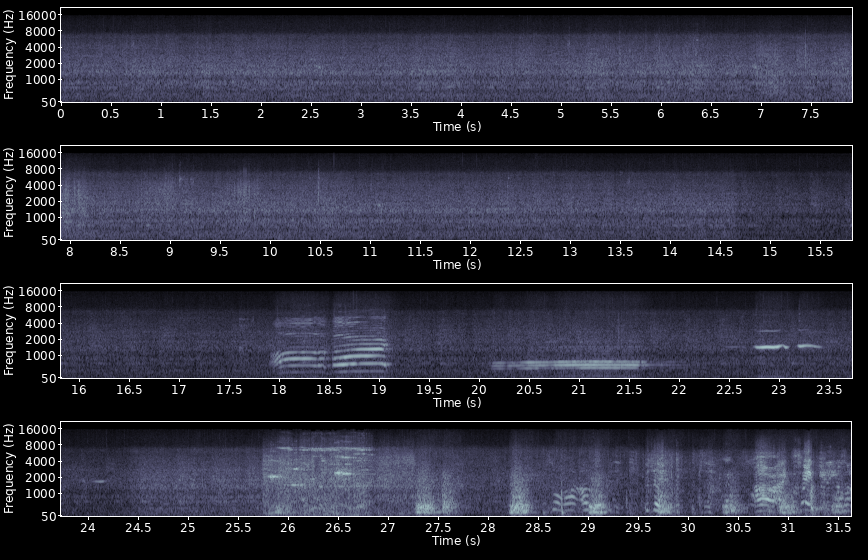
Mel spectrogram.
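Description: Steady rumble and hiss of a steam passenger train for the first half. After it drops away, a train whistle sounds a held three-note chord. Men's voices start talking loudly near the end.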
